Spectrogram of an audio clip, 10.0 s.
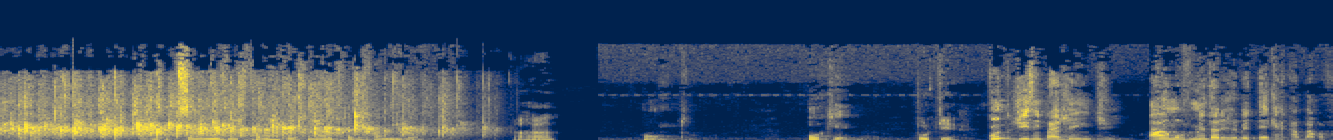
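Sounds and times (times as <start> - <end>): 
round of applause: 0.0 - 3.8
speech: 1.4 - 4.2, 4.8 - 5.2, 6.0 - 9.9.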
